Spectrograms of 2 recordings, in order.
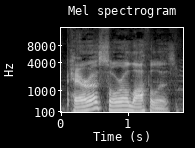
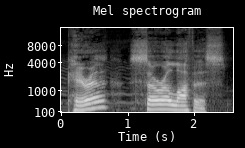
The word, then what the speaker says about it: Parasaurolophus: Parasaurolophilus. I'm adding an extra L. I always add an extra L when I try to say it. Parasaurolophus.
